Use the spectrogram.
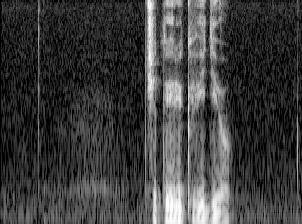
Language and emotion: Russian, neutral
